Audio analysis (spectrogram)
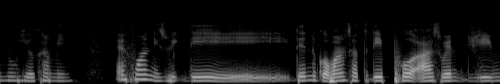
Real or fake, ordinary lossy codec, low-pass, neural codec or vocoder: real; none; 7.2 kHz; none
